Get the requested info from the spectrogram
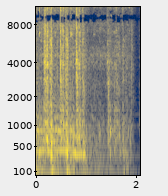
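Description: Electric sewing machine stitching a short run, the needle ticking rapidly over the motor's low hum, then slowing to a stop about a second in as the stitching reaches a corner to pivot.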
